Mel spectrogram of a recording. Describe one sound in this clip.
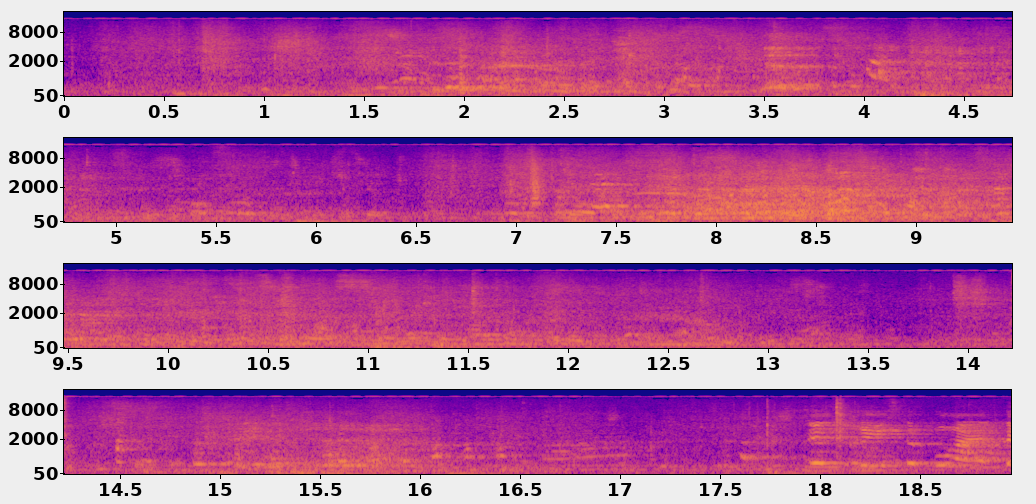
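Plastic costumes crinkle and rustle as dancers move.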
